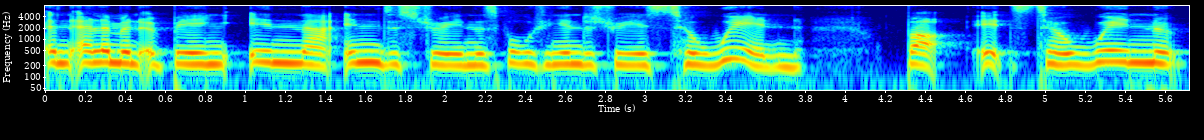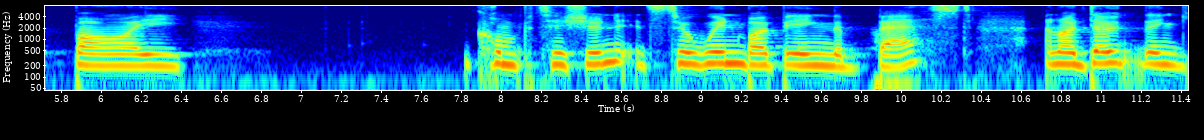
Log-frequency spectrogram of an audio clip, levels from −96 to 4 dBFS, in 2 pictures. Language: English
